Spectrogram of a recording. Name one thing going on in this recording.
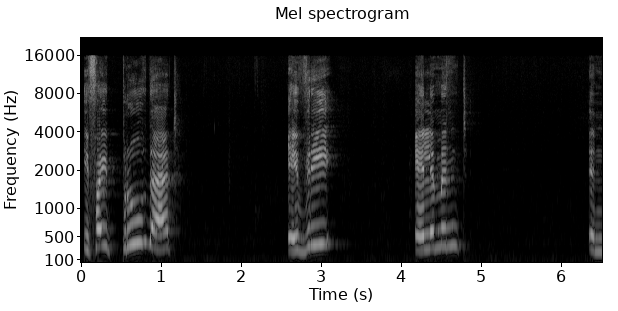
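A man lectures through a close microphone in short, deliberate phrases with pauses between them.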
